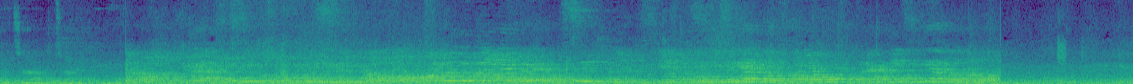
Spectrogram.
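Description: Women and men talk over one another in an echoing stairwell.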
